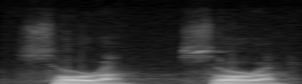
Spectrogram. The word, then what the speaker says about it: sort of: Observe que a pronúncia no dia a dia de sort of é sora.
